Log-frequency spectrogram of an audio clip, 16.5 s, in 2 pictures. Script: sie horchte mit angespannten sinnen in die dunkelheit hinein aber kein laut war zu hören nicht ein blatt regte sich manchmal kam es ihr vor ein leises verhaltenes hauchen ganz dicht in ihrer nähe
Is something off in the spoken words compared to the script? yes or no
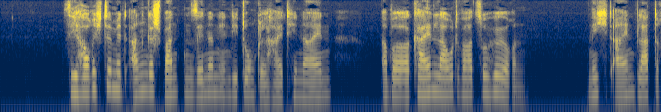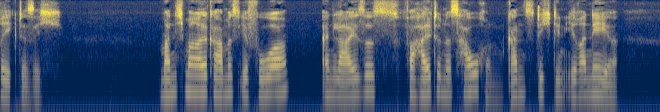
no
